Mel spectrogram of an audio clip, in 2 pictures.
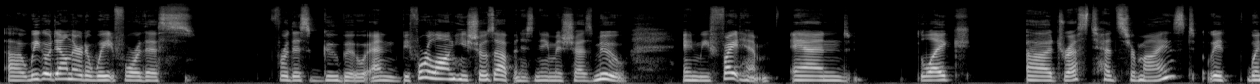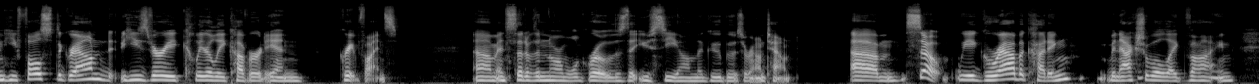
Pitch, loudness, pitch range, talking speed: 190 Hz, -19 LUFS, 175-210 Hz, 165 wpm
